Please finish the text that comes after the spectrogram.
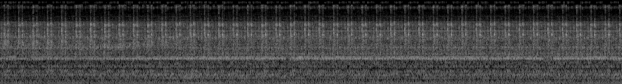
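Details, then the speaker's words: Lada Vesta, 64,000 km, partly warm around 50 °C: sharp, regular tapping about twice a second over smooth idle; engine knock absent cold and at operating temperature, cause unclear. "По мере прогрева проходит. То есть не совсем прогрелся, градусов 50 где-то."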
